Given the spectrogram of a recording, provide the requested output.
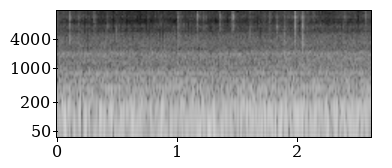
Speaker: oh it gets much worse on the left hear it and it should clear up to I swear this thing it's got to misfire too yeah it clears up a little bit to the right gets louder to the left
